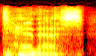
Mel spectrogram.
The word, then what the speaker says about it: iPhone XS: Uh I think they want that pronounced 10S and still have an affordable phone bill.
